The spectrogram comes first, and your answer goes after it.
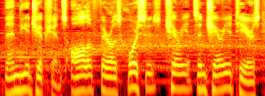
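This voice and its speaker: A man's voice: mid-range voice, normal speed. Male scripture narrator over music.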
